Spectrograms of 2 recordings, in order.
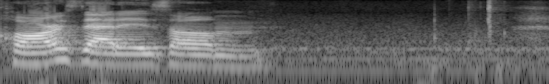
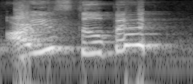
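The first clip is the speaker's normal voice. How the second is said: high-pitched, worked-up protest; indignant rant; 9 semitones higher, 4 dB louder than usual. Retold or imitated. Storyteller telling off the yelling cop, indignant. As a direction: build from incredulous questions to loud exasperation.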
